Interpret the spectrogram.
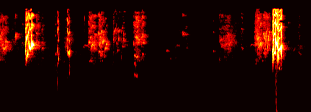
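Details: Pet rosy-faced lovebirds indoors give a loud harsh chirp, several soft short chirps, then a second loud buzzy chirp after a pause.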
